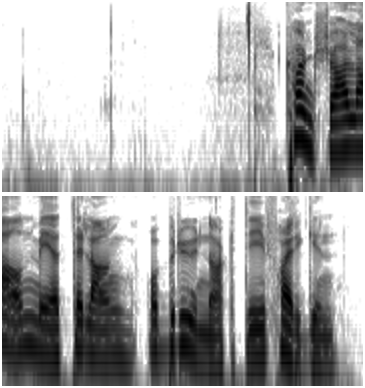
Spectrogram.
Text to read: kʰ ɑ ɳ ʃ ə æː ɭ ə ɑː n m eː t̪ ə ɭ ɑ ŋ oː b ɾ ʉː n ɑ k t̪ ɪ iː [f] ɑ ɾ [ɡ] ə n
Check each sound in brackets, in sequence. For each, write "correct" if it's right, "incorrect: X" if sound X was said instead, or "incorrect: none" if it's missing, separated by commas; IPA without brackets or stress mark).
correct, correct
